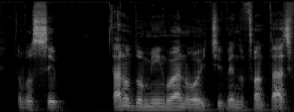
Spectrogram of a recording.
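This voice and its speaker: Intonation stays fairly even in a normal speaking voice, captured in a very clean recording with a silent background. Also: man. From Brazil, São Paulo. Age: 60s. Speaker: sales executive. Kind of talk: podcast interview.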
